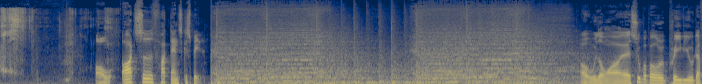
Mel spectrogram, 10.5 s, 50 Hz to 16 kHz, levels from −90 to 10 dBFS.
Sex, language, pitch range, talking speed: male, Danish, 85-125 Hz, 65 wpm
